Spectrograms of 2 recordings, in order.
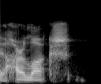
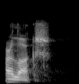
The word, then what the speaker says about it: Harluxsh: I pronounce it Harluxsh. – Oh, you pronounce it Harluxsh. – Harluxsh.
